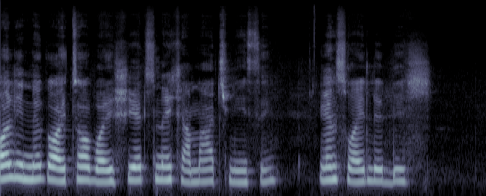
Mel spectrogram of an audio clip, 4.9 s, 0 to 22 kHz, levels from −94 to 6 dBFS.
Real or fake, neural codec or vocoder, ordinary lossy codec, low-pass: fake; codec, 44.1 kHz, 7.8 kbps, Pupu-Codec; none; 19.8 kHz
